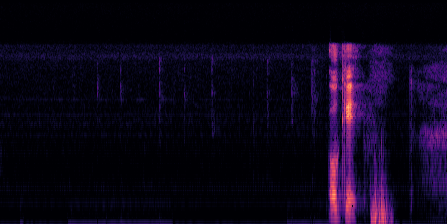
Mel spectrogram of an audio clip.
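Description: Near silence with a faint steady hum and a few faint, irregular clicks, then a man says a short 'ok' near the end.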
